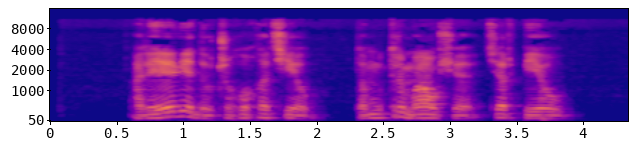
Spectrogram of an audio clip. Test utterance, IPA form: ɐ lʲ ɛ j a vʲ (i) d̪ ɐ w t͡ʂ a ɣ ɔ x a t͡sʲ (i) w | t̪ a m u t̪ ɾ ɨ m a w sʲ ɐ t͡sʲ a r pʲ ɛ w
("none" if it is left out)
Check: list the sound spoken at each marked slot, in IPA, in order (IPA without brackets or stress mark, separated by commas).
ɛ, ɛ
